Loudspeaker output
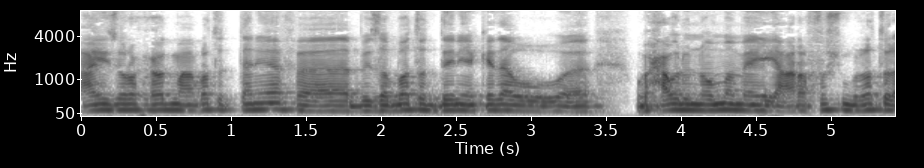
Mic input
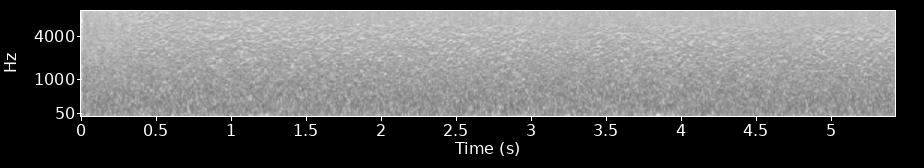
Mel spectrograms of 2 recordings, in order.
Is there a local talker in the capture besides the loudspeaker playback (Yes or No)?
No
